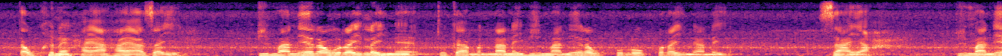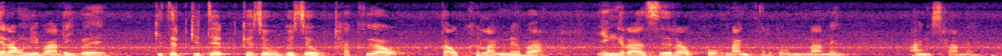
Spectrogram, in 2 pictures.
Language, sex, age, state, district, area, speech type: Bodo, female, 60+, Assam, Kokrajhar, rural, spontaneous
